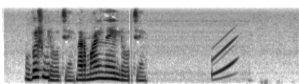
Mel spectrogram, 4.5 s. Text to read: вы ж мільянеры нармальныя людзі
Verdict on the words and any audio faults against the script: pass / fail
fail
